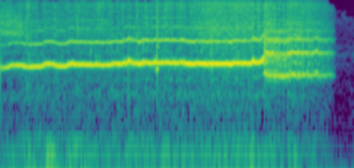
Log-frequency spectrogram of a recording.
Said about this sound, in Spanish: A ver, miren, es una olla con agua hirviendo, no olla express.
